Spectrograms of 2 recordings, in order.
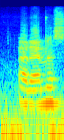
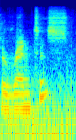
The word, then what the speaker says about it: Arentis: Although it's fine if Aramis looks at it. That's alright. Okay, fine. I'll say it correctly. It's Arentis. If anyone who just joined wants to say his name, it's Arentis.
